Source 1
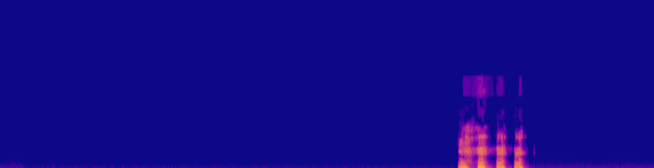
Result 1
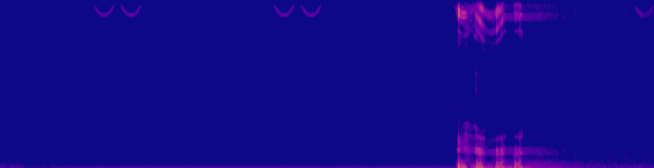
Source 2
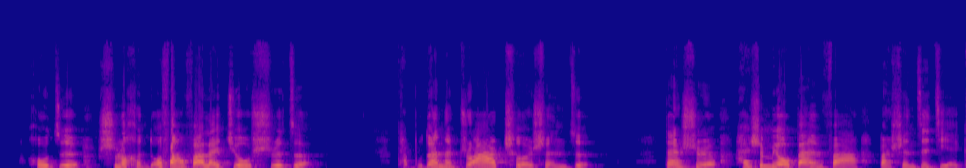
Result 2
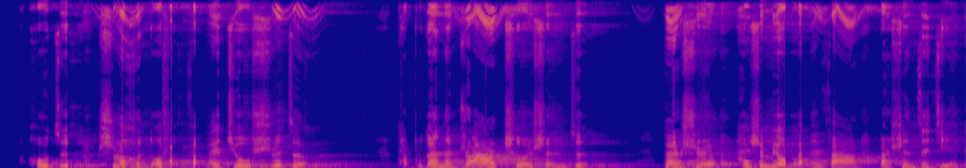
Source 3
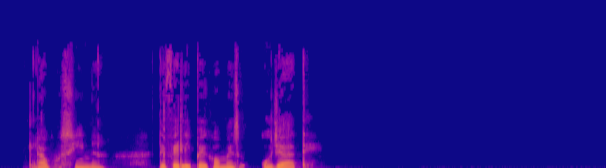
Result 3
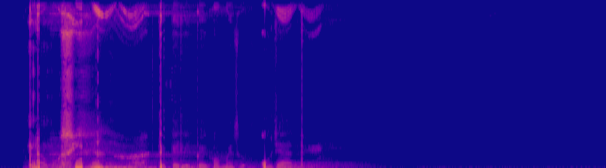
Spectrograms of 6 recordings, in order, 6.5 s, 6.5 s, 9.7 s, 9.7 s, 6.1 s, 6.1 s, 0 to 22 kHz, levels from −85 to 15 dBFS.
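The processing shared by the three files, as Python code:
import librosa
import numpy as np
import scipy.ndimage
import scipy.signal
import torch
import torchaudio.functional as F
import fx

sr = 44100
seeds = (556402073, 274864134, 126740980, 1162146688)

y = fx.spec_quant(x, sr, step_db=15)
y = fx.gate_flip(y, sr, shuts_db=-18.0, range_db=-28)
y = fx.rev_freeverb(y, sr, rt60_s=1.7, hf_ratio=0.6, predelay_ms=100, drr_db=14.5)
y = (np.kron(scipy.signal.resample_poly(y, 1, 2), np.eye(2)[0]) * 2)[:len(y)]
y = fx.record_warp(y, sr, rpm=33.33, depth_cents=160.0)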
